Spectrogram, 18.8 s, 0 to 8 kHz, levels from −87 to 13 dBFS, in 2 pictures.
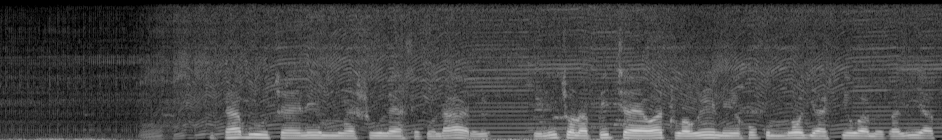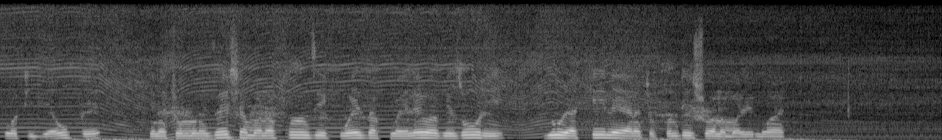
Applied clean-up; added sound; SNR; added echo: none; Bird + Engine starting / Sawing; 18 dB; none.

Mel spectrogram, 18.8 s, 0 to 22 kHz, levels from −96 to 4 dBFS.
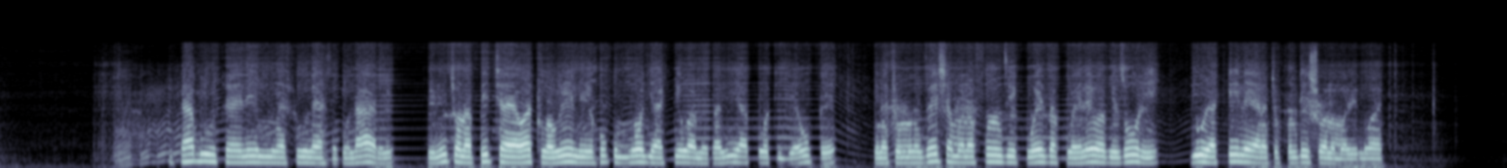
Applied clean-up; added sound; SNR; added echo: neural mask model RNNoise.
